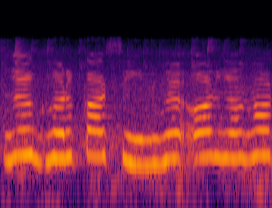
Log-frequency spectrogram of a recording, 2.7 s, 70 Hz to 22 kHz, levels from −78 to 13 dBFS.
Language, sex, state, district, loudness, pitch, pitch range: Hindi, female, Bihar, Katihar, -14 LUFS, 285 Hz, 270-295 Hz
